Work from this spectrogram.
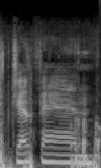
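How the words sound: It is said in an American accent.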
